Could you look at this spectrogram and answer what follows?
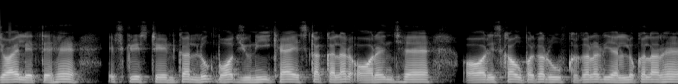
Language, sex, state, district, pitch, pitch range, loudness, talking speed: Hindi, male, Punjab, Fazilka, 115 Hz, 110-120 Hz, -19 LUFS, 210 wpm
